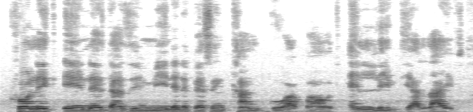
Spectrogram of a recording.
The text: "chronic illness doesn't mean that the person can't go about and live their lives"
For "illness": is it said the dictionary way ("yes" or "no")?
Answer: no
